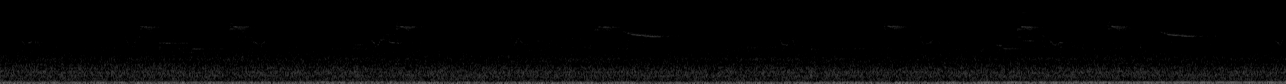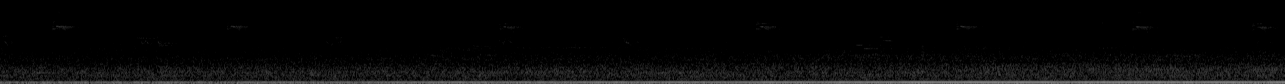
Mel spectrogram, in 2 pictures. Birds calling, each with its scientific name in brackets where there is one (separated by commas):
Eastern Kingbird (Tyrannus tyrannus), Red-winged Blackbird (Agelaius phoeniceus), Wood Thrush (Hylocichla mustelina), Red-eyed Vireo (Vireo olivaceus)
